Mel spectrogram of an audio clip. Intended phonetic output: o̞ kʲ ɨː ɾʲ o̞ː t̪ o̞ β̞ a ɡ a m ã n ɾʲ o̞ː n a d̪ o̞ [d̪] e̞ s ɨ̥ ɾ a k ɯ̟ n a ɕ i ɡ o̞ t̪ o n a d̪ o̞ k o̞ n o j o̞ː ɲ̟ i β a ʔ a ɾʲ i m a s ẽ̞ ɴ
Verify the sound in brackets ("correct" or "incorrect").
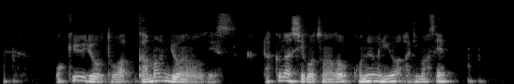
correct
